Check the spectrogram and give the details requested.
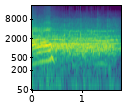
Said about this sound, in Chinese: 不过好在它的这个直播平台是可以随意添加音效的。等过一过呢，我去找着我之前莫说电商的一个音效的这个文件夹，然后我就可以在这里面跟大家用我熟悉的音效啦。好，鼓掌。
